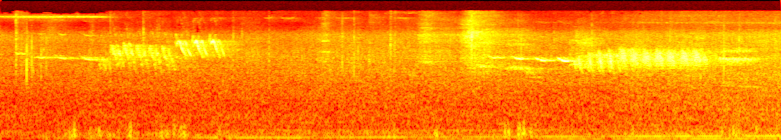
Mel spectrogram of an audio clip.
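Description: An ultramarine grosbeak sings two short phrases, each a clear whistle followed by quick, slightly buzzy trilled notes, over a steady low hum.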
